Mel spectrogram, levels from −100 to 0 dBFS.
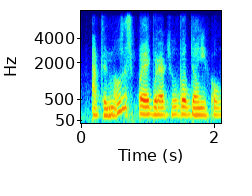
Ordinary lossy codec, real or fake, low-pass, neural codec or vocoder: Opus, 32 kbps; fake; 7.2 kHz; codec, 16 kHz, 0.5 kbps, FreqCodec, larger model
